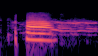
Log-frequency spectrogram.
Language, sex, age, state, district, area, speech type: Hindi, female, 18-30, Bihar, Madhepura, rural, conversation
